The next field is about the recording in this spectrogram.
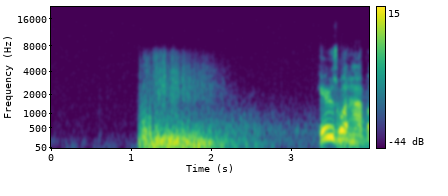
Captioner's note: explosion in distance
